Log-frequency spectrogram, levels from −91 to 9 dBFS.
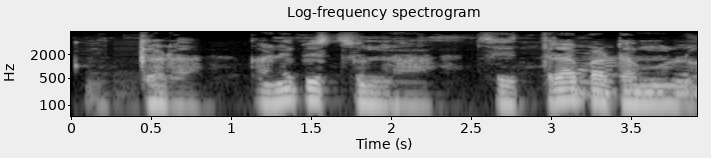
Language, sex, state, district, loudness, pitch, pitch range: Telugu, male, Andhra Pradesh, Sri Satya Sai, -21 LUFS, 110 Hz, 100-120 Hz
